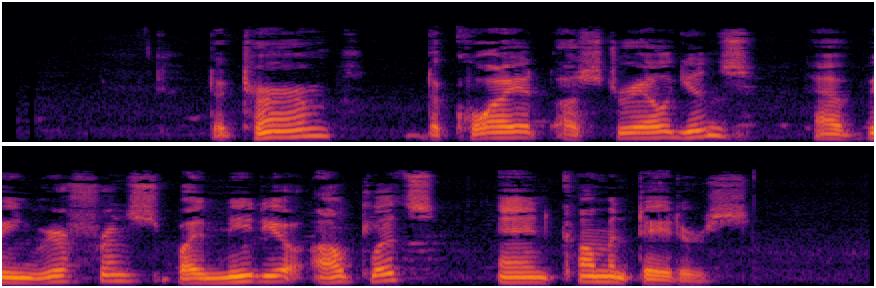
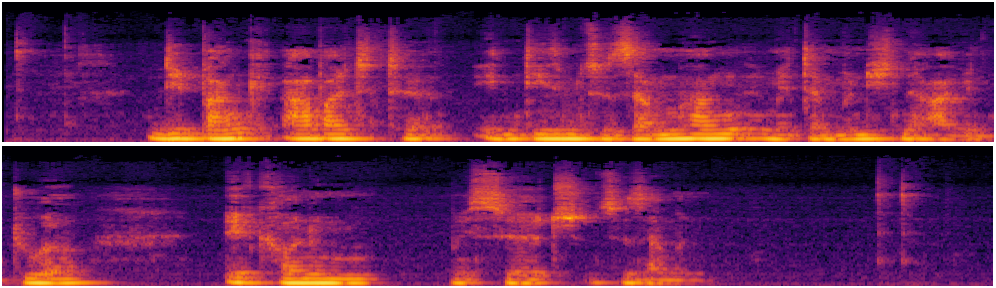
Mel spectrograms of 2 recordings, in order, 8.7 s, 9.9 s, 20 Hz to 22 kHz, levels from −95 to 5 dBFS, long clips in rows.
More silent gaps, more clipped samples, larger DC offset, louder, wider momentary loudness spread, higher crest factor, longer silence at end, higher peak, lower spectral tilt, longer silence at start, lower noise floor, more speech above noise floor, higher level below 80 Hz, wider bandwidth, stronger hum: neither; neither; neither; second, -28 LUFS vs -15 LUFS; second, 13 LU vs 16 LU; about the same, 18 dB vs 14 dB; first, 0.65 s vs 0.4 s; second, -12 dBFS vs -2 dBFS; second, -4.5 dB/octave vs -6 dB/octave; first, 1.05 s vs 0.1 s; first, -70 dBFS vs -56 dBFS; about the same, 42 dB vs 43 dB; second, -82 dBFS vs -44 dBFS; about the same, 11 kHz vs 10.5 kHz; neither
